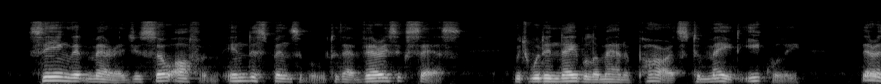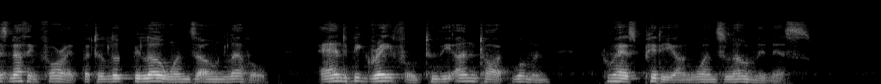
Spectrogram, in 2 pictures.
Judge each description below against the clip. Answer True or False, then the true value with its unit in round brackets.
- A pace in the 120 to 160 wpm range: True (155 wpm)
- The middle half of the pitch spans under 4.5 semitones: True (3.7 semitones)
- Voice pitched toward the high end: False (135 Hz)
